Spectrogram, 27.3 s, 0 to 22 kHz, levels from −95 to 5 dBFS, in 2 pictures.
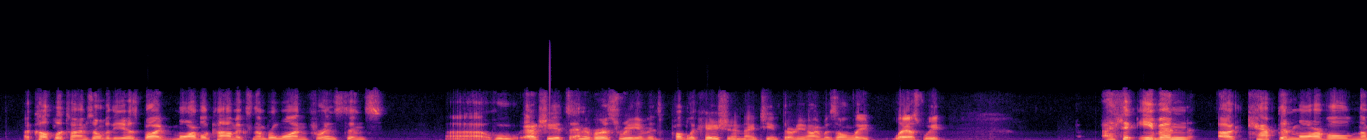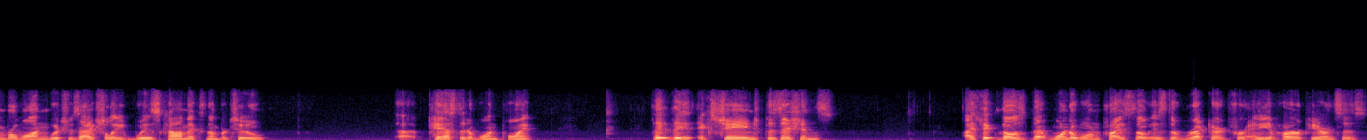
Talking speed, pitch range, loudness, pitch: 150 wpm, 135-180 Hz, -20 LUFS, 155 Hz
